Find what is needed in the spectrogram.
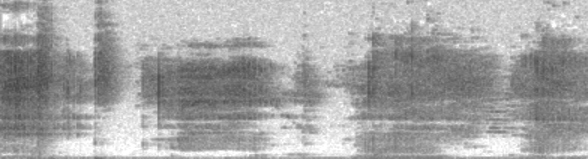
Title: A snoring friend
